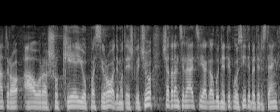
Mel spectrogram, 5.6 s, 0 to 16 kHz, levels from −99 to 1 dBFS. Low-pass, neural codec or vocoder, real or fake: 7.2 kHz; none; real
